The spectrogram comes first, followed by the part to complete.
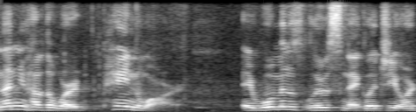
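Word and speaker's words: peignoir: right b-o-u-d-o-i-r and then you have the word panoir a woman's loose negligee or dressing gown so p-e-i-g-n-o-i-r you have boudoir the dressing room and penoir the dress that you wear in the dressing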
